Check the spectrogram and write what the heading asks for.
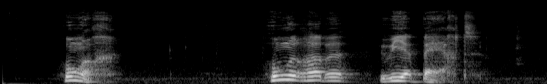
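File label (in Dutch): honger, Limburgse gesproken woordenboeken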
